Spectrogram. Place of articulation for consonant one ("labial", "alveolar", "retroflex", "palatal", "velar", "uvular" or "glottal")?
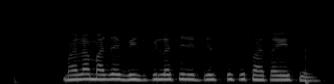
labial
